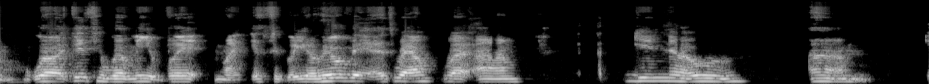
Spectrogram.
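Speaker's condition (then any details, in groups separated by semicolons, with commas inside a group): Cerebral palsy with spastic quadriplegia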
